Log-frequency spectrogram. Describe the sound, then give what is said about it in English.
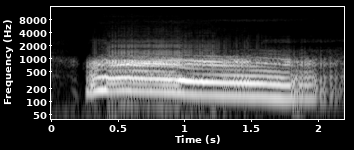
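A bull-headed monster bellows in rage: one long, deep, harmonic roar that starts abruptly and holds loud and steady for nearly two seconds before cutting off. “As if on cue, the bull man bellowed in rage.”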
